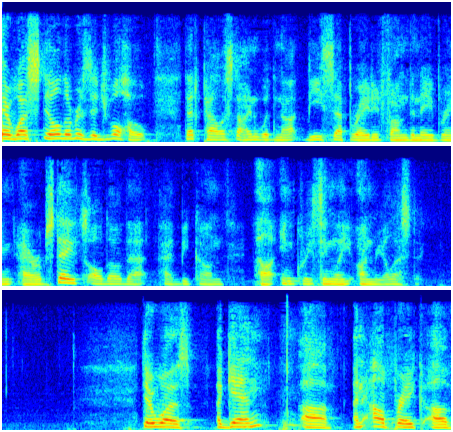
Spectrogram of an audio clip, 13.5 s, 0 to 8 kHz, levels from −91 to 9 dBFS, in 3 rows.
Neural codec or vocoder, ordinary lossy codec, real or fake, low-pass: codec, 16 kHz in and 24 kHz out, 1 kbps, XY-Tokenizer; AAC, 32 kbps; fake; 7.2 kHz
